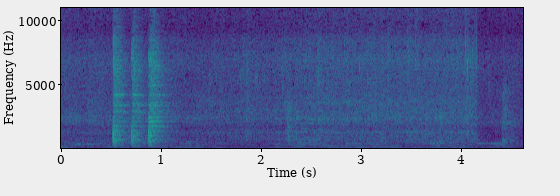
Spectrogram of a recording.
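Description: Tomatoes with a pinch of turmeric powder frying in a pan for a chicken liver gravy, with a few sharp utensil clinks early on over a steady, close sizzle.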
